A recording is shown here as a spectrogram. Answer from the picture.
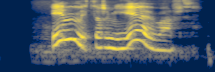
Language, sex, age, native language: Icelandic, female, 8, Icelandic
